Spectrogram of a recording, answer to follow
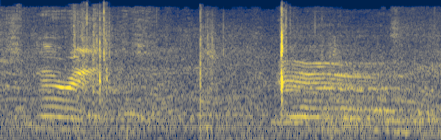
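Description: Voices chattering in a large gym, with one sharp, loud thump about one and a half seconds in, a ball bouncing on the hard gym floor.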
